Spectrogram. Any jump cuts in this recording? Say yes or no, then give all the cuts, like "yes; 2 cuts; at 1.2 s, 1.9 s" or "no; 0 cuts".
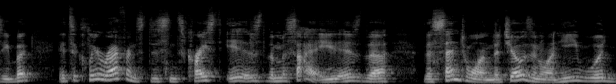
no; 0 cuts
